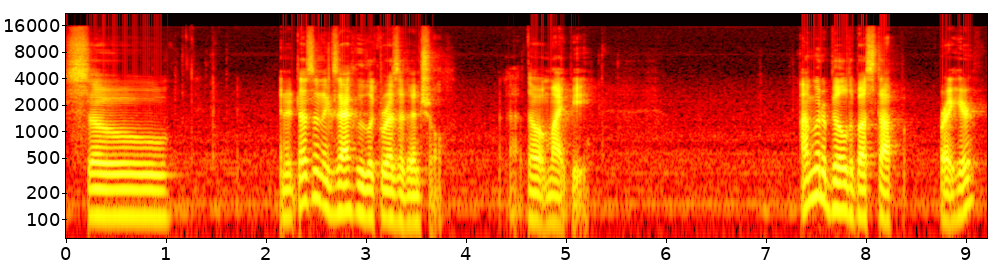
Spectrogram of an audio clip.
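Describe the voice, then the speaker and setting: Here a fairly low-voiced man narrates his game session in an easygoing let's-play style. His thinking-aloud wanders, punctuated by dry sarcasm, and he keeps a measured pace with frequent pauses.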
